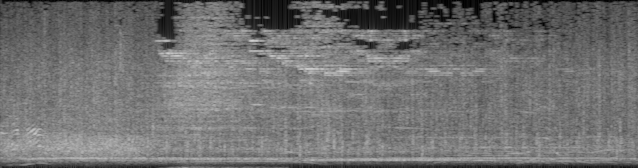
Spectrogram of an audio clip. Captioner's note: audience claps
